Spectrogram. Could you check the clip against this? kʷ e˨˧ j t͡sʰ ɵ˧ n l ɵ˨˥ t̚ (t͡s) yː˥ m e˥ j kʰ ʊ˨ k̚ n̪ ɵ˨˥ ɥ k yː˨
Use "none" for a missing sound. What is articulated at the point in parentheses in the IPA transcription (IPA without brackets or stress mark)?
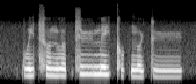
t͡s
